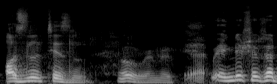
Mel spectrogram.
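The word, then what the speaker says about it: Oswaldtwistle: there's a place called oswald thistle which is pronounced ozil tizzle oh yeah english is a totally crazy language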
